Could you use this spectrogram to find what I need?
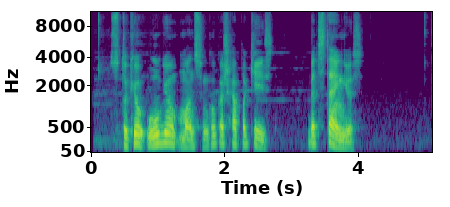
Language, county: Lithuanian, Vilnius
